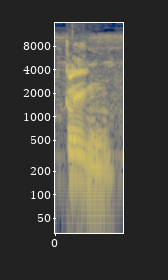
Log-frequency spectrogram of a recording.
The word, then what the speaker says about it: cling: Jadi huruf C dibunyikan seperti huruf K, cling.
